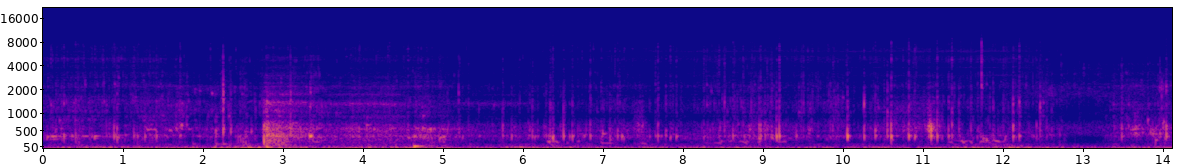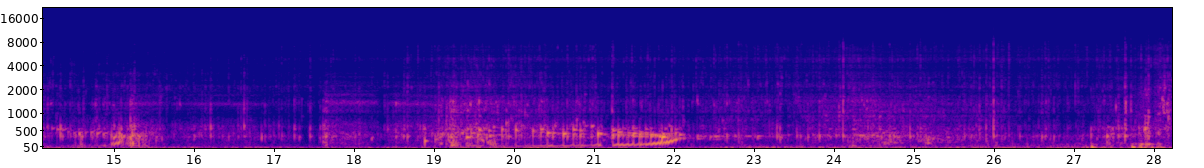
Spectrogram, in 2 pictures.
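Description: Muffled underwater sound picked up by a submerged camera: water sloshing and gurgling against it, with scattered knocks and two rising swooshes, one about halfway through and one about three quarters through.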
